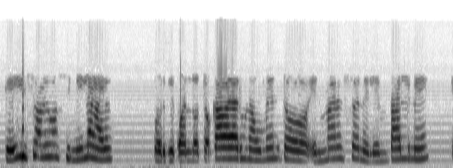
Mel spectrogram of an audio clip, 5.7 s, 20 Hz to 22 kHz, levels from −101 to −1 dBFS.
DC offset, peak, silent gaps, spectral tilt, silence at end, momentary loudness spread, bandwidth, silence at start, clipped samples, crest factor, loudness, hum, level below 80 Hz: under 0.1%; 0 dBFS; none; -6.5 dB/octave; 0.3 s; 12 LU; 4.6 kHz; 0.05 s; under 0.1%; 16 dB; -17 LUFS; none; -64 dBFS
